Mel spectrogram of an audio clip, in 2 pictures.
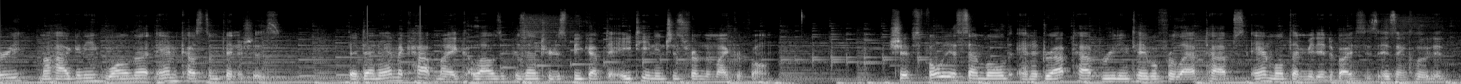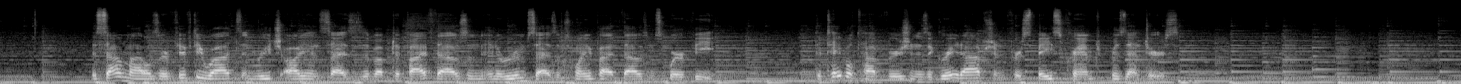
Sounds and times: Speech: 0:00.0 - 0:02.8, 0:03.5 - 0:07.8, 0:08.9 - 0:14.5, 0:15.6 - 0:21.8, 0:22.8 - 0:26.5
Music: 0:00.0 - 0:29.2.

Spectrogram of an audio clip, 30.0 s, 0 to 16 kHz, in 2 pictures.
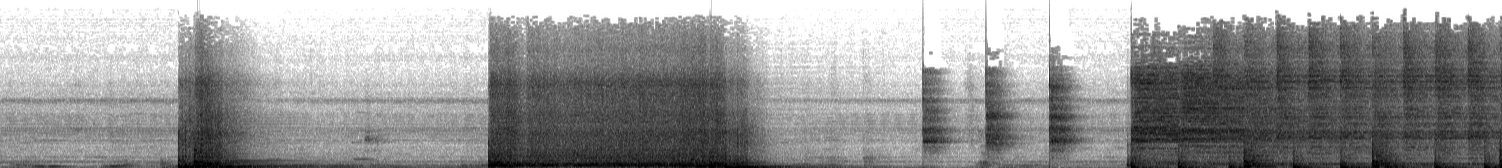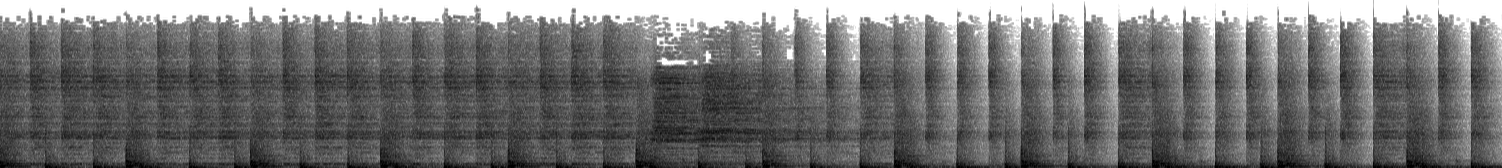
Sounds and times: Hi-hat: 0:09.2 - 0:30.0.

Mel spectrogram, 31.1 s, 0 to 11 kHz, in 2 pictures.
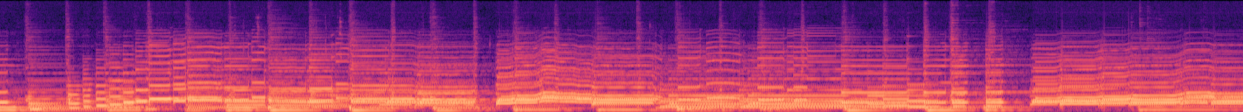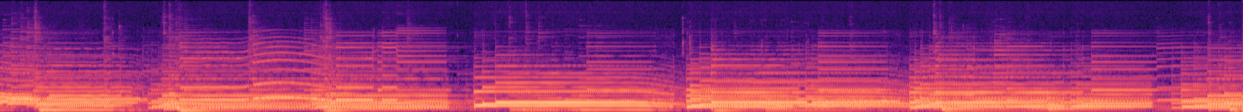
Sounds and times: Steel guitar, slide guitar: 0:00.0 - 0:31.0.

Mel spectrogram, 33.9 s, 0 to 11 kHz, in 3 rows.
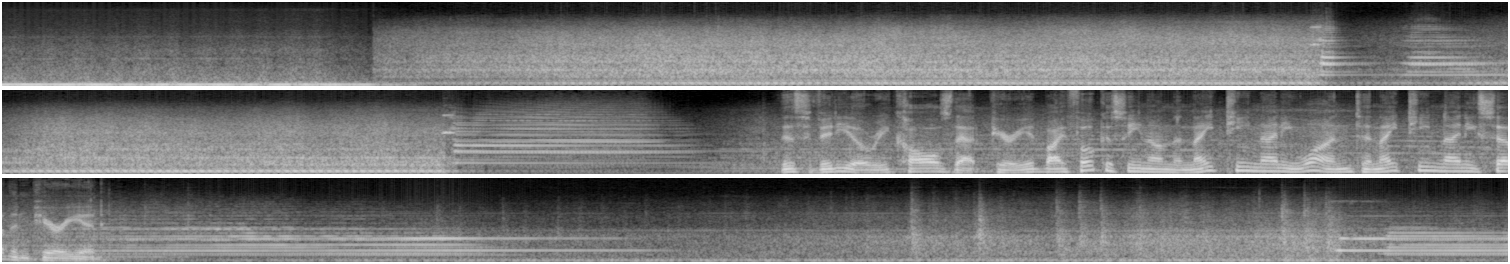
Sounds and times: Train horn: 0:09.7 - 0:11.4, 0:14.0 - 0:16.6, 0:17.7 - 0:27.6, 0:32.6 - 0:33.8.

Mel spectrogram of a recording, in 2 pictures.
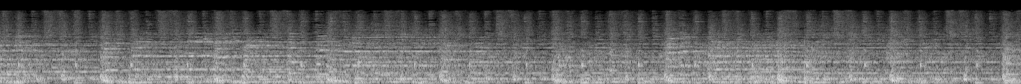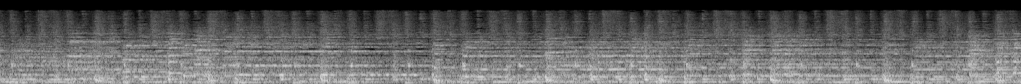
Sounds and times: Steelpan: 0:00.0 - 0:20.4.

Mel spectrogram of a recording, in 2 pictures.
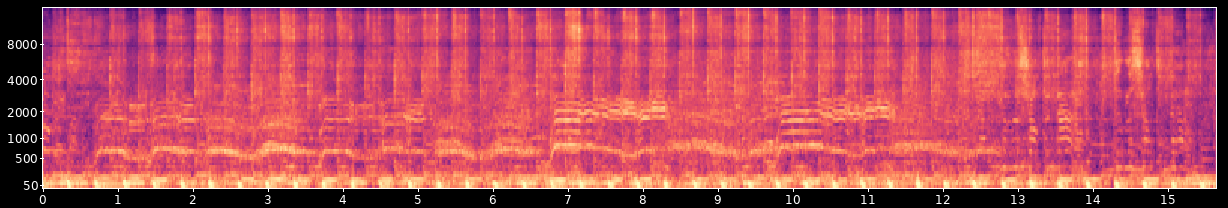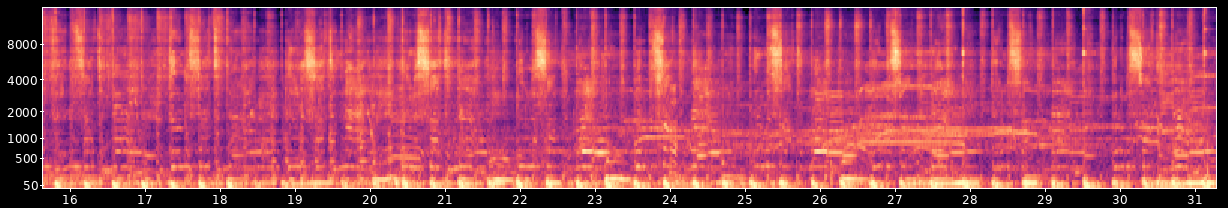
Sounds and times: Music: 0:00.0 - 0:31.2
Whoop: 0:01.0 - 0:12.8, 0:22.9 - 0:31.2.

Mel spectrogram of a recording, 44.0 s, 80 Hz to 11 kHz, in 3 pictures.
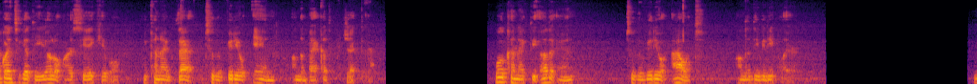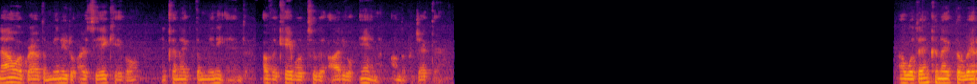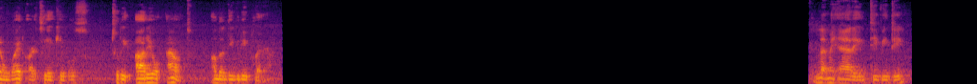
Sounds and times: Speech: 0:00.0 - 0:05.7, 0:07.5 - 0:08.7, 0:09.4 - 0:12.0, 0:14.6 - 0:21.4, 0:28.2 - 0:33.6, 0:41.5 - 0:43.0
Inside, small room: 0:00.0 - 0:05.8, 0:07.4 - 0:12.4, 0:14.6 - 0:21.5, 0:28.1 - 0:33.6, 0:41.5 - 0:43.0.

